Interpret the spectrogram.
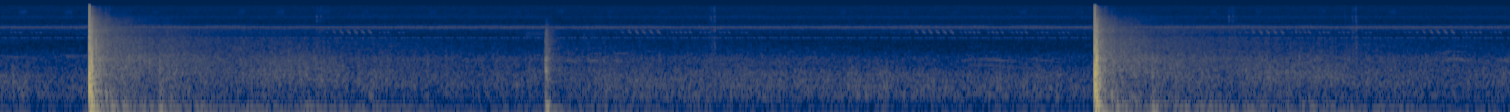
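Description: Two large aerial firework shells bursting about ten seconds apart, each a single loud boom that trails off in a rolling echo over a second or two, with a smaller sharp bang between them. Insects trill faintly and steadily in the background.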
